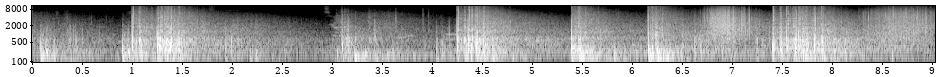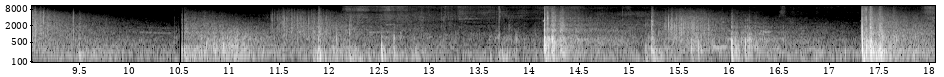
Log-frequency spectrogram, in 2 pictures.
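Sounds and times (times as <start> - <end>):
firework bangs with hiss: 0.0 - 18.0
firework pops: 10.5 - 18.0.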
